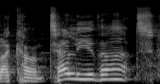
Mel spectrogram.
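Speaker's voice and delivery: high, slow robot reply; lightly voiced evasive robot; mild robot impression.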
